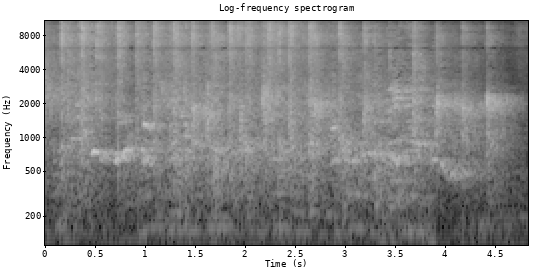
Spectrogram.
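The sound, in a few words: applause for Monica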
